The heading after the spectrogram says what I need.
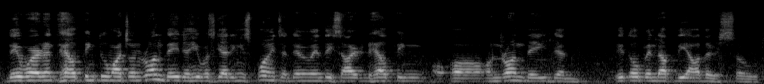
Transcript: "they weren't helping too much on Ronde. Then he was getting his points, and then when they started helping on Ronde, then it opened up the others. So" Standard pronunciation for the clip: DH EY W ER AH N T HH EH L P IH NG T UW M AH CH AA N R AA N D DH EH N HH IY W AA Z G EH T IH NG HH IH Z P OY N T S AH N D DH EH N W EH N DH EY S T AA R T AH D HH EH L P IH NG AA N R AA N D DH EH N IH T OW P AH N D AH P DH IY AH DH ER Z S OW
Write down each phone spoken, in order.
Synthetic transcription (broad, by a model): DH EY W ER AH N T HH EH L P IH NG T UW M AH CH AA N R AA N D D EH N HH IY W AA S G EH T IH NG HH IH S P OY N T S AH N D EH N W EH N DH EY S T AA R T AH D HH EH L P IH NG AA N R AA N D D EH N IH T OW P AH N D AH P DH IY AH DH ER S OW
